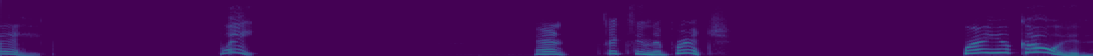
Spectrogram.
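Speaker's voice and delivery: very high, swooping fox character voice. Telling the story, the speaker voices the Arctic fox calling to the travelers: high-pitched Arctic fox voice.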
